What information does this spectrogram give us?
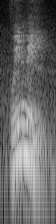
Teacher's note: In the word windmill, D is not pronounced.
